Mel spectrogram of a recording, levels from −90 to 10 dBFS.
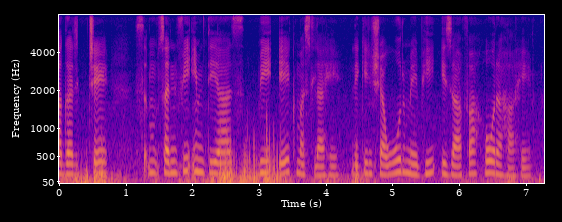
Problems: constant background noise, low volume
